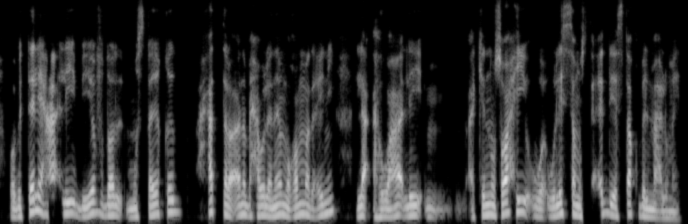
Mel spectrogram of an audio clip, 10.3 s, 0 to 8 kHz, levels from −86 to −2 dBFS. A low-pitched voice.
Yes: low, 125 Hz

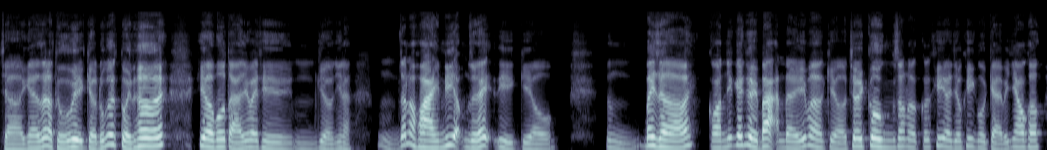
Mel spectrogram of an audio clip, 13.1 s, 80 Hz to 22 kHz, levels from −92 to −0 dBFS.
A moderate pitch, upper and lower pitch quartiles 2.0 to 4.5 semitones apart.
Yes: medium, 175 Hz; average, 4.0 semitones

